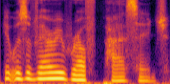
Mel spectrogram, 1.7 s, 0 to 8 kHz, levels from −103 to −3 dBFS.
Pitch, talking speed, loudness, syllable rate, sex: 170 Hz, 210 wpm, -14 LUFS, 5.6 syllables/s, female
